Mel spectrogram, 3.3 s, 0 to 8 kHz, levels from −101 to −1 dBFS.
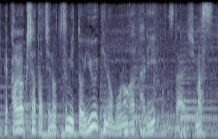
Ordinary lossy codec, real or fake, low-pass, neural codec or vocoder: none; real; 7.2 kHz; none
